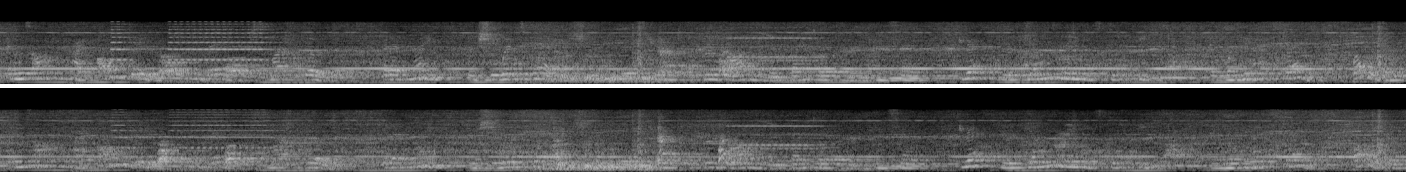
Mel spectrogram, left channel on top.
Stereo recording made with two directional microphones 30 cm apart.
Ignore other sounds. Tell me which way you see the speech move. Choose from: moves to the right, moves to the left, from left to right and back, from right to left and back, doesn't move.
from left to right and back.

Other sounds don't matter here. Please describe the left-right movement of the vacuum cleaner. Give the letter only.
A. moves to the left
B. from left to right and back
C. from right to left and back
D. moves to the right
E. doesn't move
C.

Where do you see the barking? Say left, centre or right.
right.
